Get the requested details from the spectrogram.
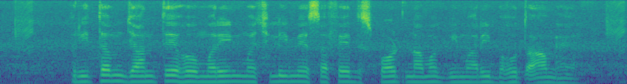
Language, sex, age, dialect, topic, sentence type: Hindi, male, 31-35, Awadhi Bundeli, agriculture, statement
